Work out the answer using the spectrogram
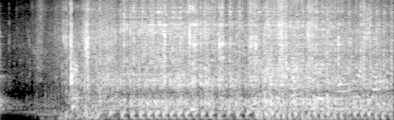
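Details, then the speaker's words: Big Red on the trail: quick pull-start chuffing around four per second that never settles into running; turns over but won't fire; owner plans to oil the recoil and straighten its spring; cause not confirmed. "When we get back, we'll pull that off and spray some oil down in there and then try to straighten that recoil spring up a bit."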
